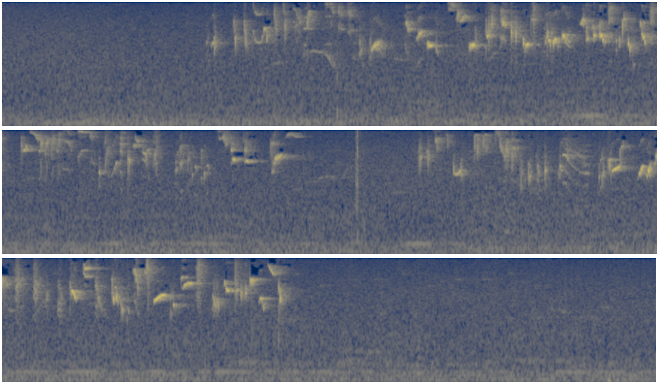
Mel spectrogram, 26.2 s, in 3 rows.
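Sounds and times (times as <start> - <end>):
Eurasian blackcap warbling song: 2.7 - 13.6, 14.2 - 21.8.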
